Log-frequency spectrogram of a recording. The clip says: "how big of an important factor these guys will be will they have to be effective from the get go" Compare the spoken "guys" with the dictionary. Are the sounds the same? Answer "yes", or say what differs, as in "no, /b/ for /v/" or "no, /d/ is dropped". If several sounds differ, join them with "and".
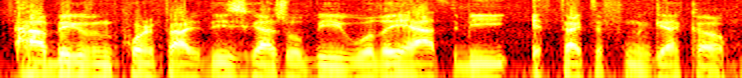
yes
